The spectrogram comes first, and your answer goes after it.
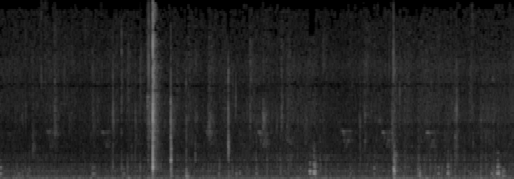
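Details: Several pet guinea pigs eat dried apples. Irregular sharp crunches and small nibbling ticks come every second or so against a low indoor hum, with one loud snap near the start.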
